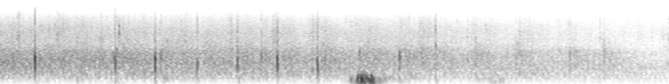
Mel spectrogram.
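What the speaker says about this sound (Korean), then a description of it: "큰 박수로 격려해 주시기 바라겠습니다" Congregation applause during an intergenerational church worship service, made up of sparse, evenly spaced claps with a low thump midway that taper off and fade into quiet.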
